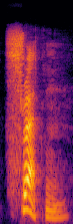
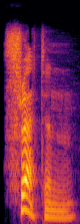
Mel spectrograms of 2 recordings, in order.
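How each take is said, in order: Both takes have the same delivery.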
